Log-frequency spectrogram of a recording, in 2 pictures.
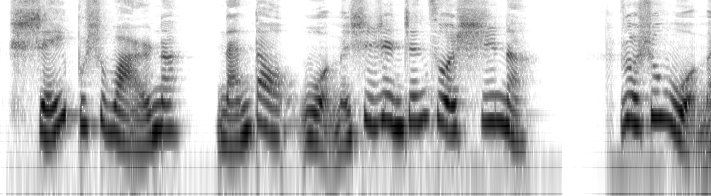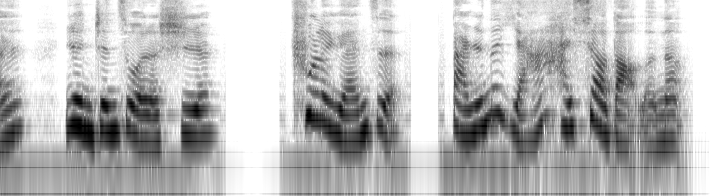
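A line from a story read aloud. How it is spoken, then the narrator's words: Laughing. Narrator (Chinese): 探春和黛玉就都笑着说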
